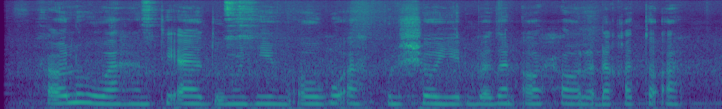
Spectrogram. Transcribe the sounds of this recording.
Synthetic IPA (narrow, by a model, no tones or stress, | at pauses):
ħɔːlʊɦʊwɑːɦɐnt̪ʰɪʔaːd̪ʊmʊɦiːmʔʊɣʊʔɐhb̥ʊlʃɔːjɪnbɐðɐnʔɔːħɔːlɐɖɑqɑt̪ʰɔʔɐh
